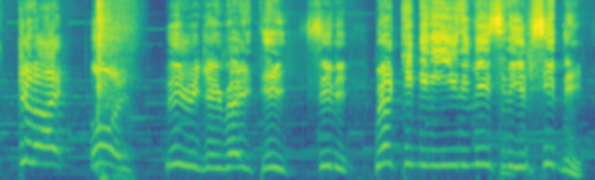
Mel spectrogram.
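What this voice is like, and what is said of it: Attempted Australian accent, sounding South African. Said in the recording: “I always get my South African dialect to my Australian dialect confused.”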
